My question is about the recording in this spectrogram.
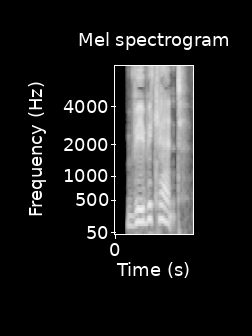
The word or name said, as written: vippekant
